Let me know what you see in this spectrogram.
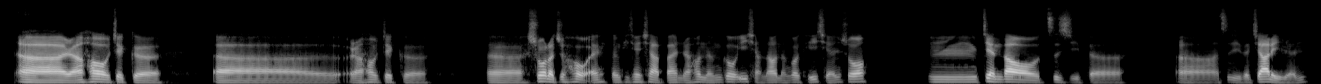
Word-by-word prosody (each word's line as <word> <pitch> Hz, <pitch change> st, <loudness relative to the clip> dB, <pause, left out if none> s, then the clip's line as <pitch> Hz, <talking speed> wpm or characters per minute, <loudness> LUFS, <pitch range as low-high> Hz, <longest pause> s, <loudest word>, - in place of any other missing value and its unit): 呃， 100 Hz, -2 st, +8 dB
然 95 Hz, +3 st, +6 dB
后 125 Hz, -3 st, +5 dB
这 -, -, -2 dB
个， 90 Hz, -2 st, -1 dB, 0.5 s
呃 85 Hz, -2 st, -2 dB
然 90 Hz, -, -3 dB
后 115 Hz, 0 st, -4 dB
这 105 Hz, +1 st, -7 dB
个， 85 Hz, -2 st, -11 dB, 0.6 s
呃 90 Hz, -2 st, -5 dB
说 140 Hz, +9 st, +2 dB
了 -, -, +5 dB
之 115 Hz, +2 st, -7 dB
后， 120 Hz, +3 st, -2 dB
诶， 115 Hz, +3 st, -5 dB
能 105 Hz, -, -8 dB
提 105 Hz, -, -18 dB
前 115 Hz, 0 st, -8 dB
下 -, -, -1 dB
班， 105 Hz, 0 st, -6 dB
然 95 Hz, -1 st, -9 dB
后 120 Hz, -, -8 dB
能 105 Hz, 0 st, -12 dB
够 120 Hz, 0 st, -4 dB
一 130 Hz, -, -7 dB
想 -, -, -13 dB
到 100 Hz, +1 st, -5 dB
能 90 Hz, -1 st, -17 dB
够 105 Hz, -1 st, -7 dB
提 110 Hz, +4 st, -12 dB
前 110 Hz, -2 st, -11 dB
说， 125 Hz, +3 st, -1 dB, 0.6 s
嗯 115 Hz, 0 st, -8 dB
见 120 Hz, -, +2 dB
到 110 Hz, -5 st, +6 dB
自 100 Hz, +6 st, -11 dB
己 90 Hz, -4 st, -12 dB
的， 80 Hz, -1 st, -10 dB, 0.5 s
呃 80 Hz, -1 st, -9 dB
自 110 Hz, -, -17 dB
己 95 Hz, -, -12 dB
的 85 Hz, -, -11 dB
家 120 Hz, +6 st, +6 dB
里 -, -, +1 dB
人。 85 Hz, +7 st, -13 dB
100 Hz, 210 characters per minute, -22 LUFS, 90-115 Hz, 0.6 s, 呃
